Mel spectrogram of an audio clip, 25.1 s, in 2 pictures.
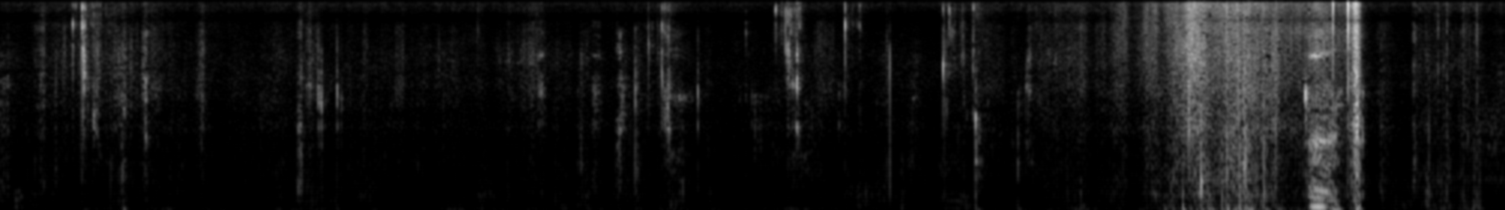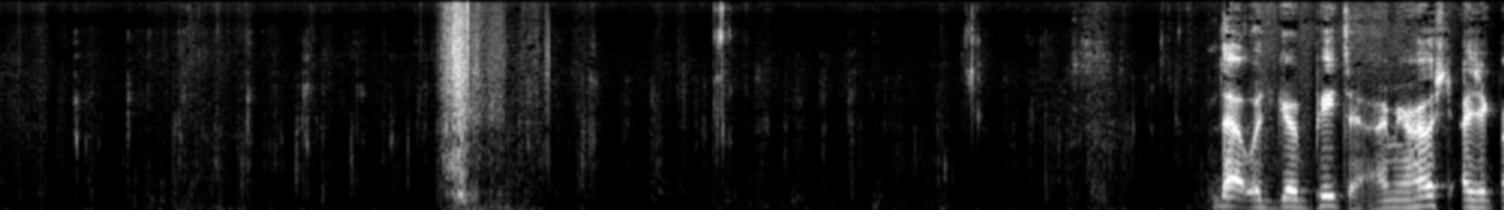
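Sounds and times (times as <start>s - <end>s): person chewing pizza: 0.0s - 24.1s
small clicks and crunches: 0.1s - 18.9s.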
